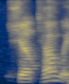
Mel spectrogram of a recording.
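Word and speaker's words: Sheltowee: Shiltoe is how you say it in Shawnee.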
